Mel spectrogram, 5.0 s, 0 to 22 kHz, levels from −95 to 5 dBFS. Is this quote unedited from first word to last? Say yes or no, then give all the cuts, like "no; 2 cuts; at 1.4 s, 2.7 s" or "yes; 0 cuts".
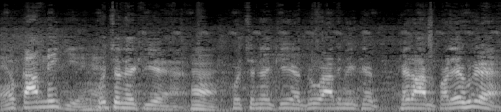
yes; 0 cuts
